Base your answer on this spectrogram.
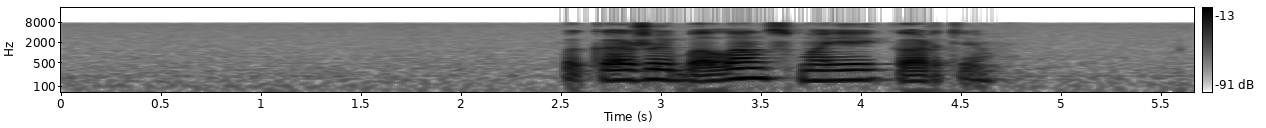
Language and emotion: Russian, sad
